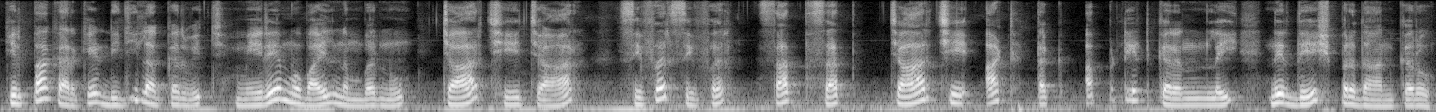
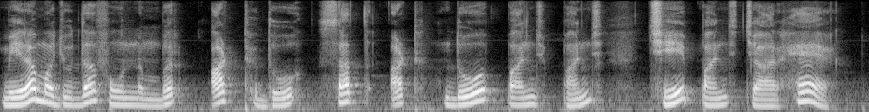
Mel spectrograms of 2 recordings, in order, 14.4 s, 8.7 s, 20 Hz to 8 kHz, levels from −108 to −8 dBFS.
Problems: constant background noise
